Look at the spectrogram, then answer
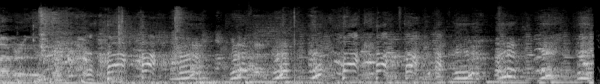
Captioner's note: Shane and Ryland laugh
